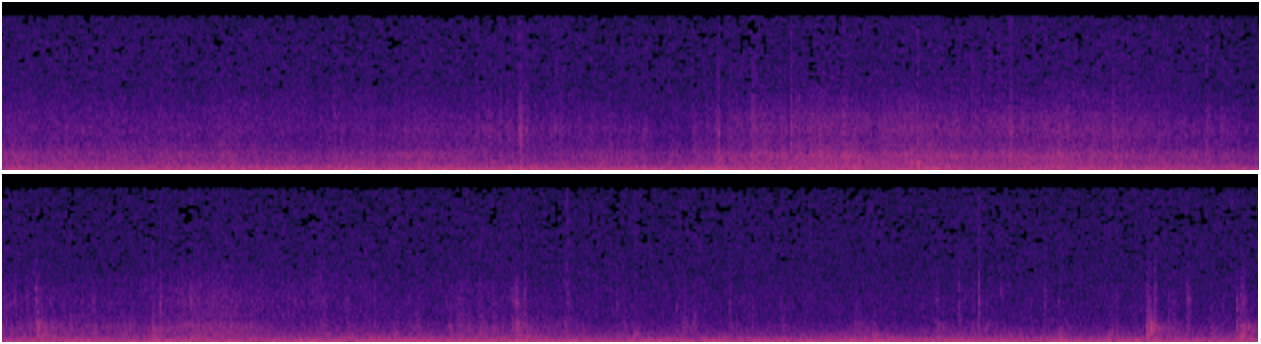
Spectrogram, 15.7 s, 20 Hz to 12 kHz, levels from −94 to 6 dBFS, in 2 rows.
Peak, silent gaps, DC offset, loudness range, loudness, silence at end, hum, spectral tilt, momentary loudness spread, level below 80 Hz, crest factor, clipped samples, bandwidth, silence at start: -28 dBFS; none; under 0.1%; 3 LU; -47 LUFS; 0 s; none; -5 dB/octave; 4 LU; -46 dBFS; 14 dB; under 0.1%; 11.5 kHz; 0 s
